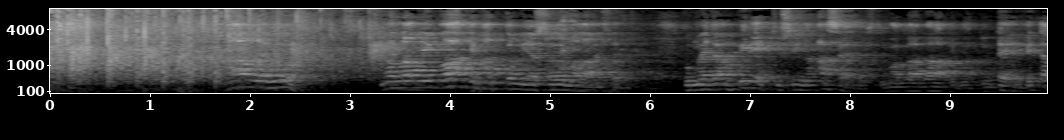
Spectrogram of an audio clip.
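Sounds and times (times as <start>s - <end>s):
congregation applauding at a church service: 0.0s - 3.8s
speech: 4.6s - 9.9s.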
